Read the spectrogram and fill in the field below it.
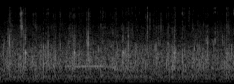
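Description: An audience at a church service claps their hands to thank the Lord in steady, dense applause, many overlapping claps blending into a continuous wash of sound at moderate volume, with no speech over it.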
